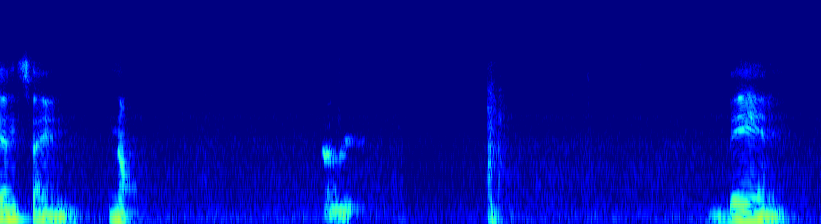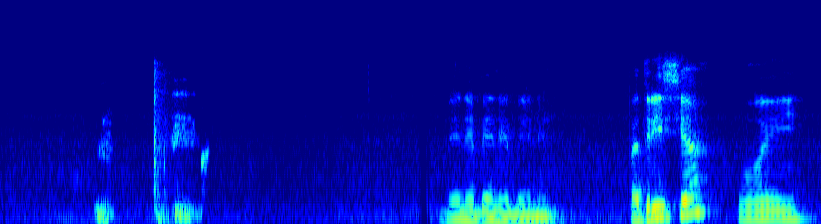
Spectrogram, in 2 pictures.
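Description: A woman speaks calmly and clearly over an online call.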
